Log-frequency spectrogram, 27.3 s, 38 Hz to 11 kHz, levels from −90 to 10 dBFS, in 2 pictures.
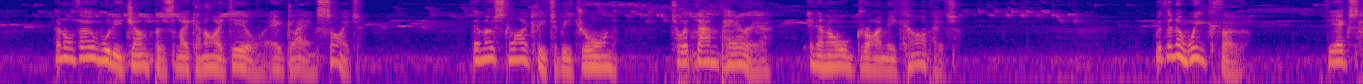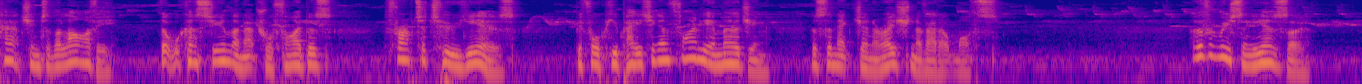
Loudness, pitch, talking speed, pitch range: -32 LUFS, 135 Hz, 135 wpm, 105-170 Hz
